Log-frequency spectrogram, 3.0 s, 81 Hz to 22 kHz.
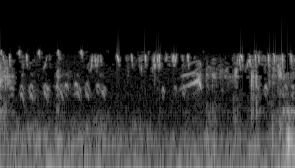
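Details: Wood duck ducklings inside a nest box in 2023, around jump day, with a green heron hunting nearby: crowded, overlapping chorus of short, high, slightly downslurred peeps, several each second, over a low background rumble.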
